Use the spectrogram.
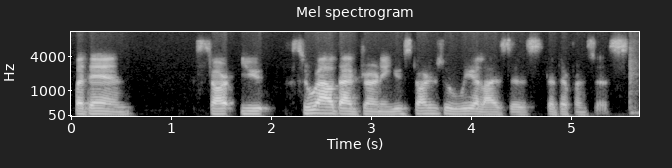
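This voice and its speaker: A man's voice: fairly low pitch, steady tone, measured pace, highs cut off. A man from China, a film director answering interview questions over a video call, earnest and thoughtful, with many fillers and restarts. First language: Mandarin. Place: at home in Beijing, remote call.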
